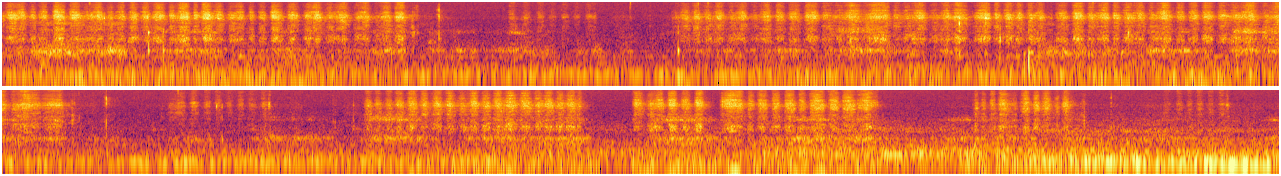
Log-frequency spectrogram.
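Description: Pastels are rubbed across textured pastel paper while hand-coloring a black-and-white print of a train depot, producing a continuous soft scratchy rasp in close strokes with short pauses between them.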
